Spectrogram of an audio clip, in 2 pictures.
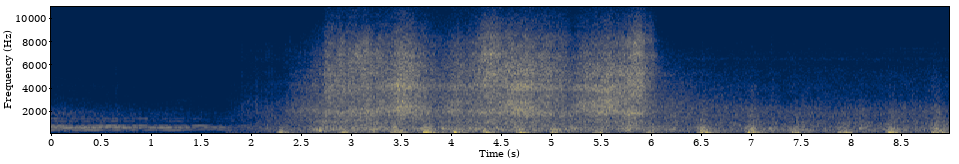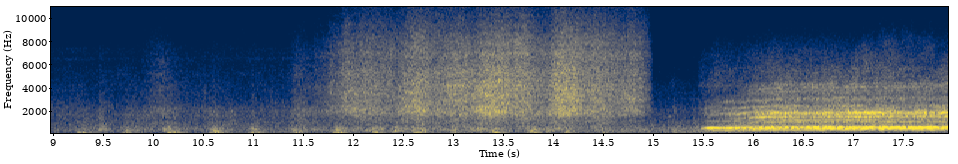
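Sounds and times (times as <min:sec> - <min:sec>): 
steam locomotive exhaust beating over a low rumble: 0:01.9 - 0:17.9
loud bursts of hissing steam from a steam locomotive: 0:02.2 - 0:15.0
steam locomotive whistle: 0:15.5 - 0:17.9.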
